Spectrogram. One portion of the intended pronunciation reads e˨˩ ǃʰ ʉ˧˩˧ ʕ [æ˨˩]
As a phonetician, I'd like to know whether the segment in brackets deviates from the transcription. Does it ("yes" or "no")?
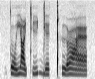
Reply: no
